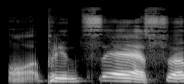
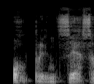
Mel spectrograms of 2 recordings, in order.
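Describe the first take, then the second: First: High, very drawn-out wail; groaning. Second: Low, soft moan of dismay; groaning. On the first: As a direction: moan it long and loud in despair. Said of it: "простонала бедная гофмистерина". (протяжный громкий стон) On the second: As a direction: groan it weakly, a despairing governess. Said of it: "простонала гофмистерина". (со стоном) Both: Acted.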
